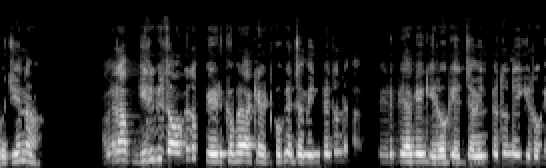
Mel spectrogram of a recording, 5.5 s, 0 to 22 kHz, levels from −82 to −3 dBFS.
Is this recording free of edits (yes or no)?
yes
